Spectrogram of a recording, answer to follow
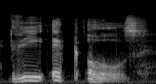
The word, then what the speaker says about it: vehicles: It's pronounced the ickles, Richard. No h accent on the first syllable.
